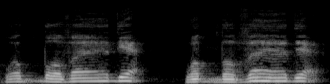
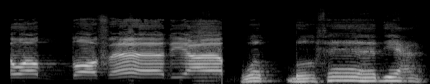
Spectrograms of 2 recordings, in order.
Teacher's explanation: So make sure to give the fa the whisper characteristic. The second mistake is exchanging the fa with the English V.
